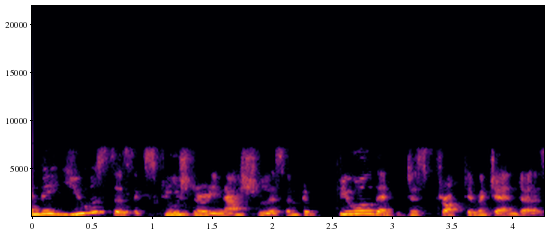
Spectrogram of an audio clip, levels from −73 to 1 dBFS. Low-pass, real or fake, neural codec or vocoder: 7.2 kHz; real; none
